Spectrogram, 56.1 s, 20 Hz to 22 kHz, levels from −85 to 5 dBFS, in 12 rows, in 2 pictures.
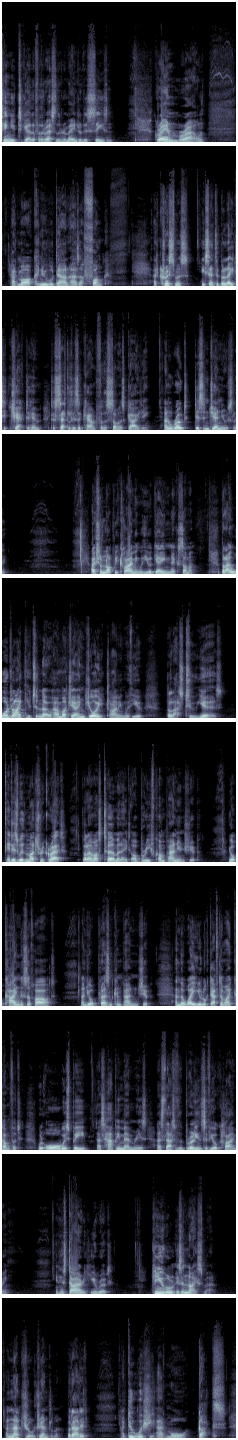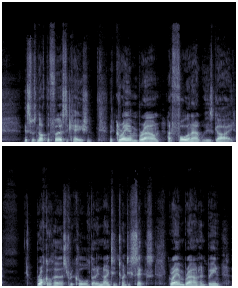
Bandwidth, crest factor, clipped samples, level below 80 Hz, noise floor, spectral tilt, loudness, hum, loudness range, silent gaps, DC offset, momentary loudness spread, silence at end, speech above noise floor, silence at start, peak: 18 kHz; 18 dB; under 0.1%; -68 dBFS; -68 dBFS; -4.5 dB/octave; -21 LUFS; none; 5 LU; none; under 0.1%; 15 LU; 0.25 s; 47 dB; 0 s; -4 dBFS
